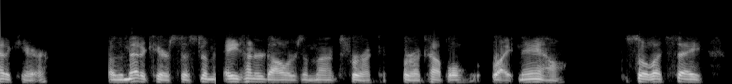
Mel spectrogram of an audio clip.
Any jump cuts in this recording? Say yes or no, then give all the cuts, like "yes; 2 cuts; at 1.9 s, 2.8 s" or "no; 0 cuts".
yes; 1 cut; at 2.2 s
